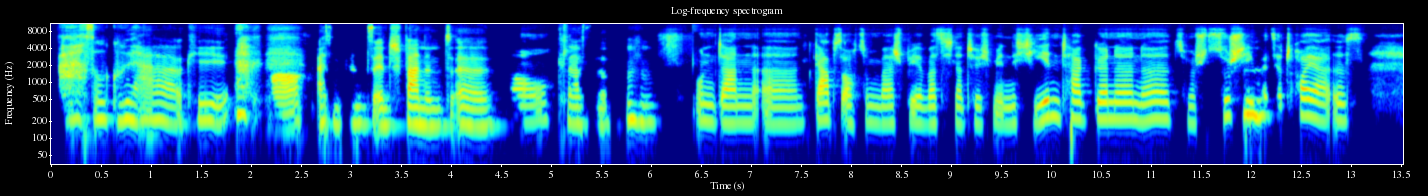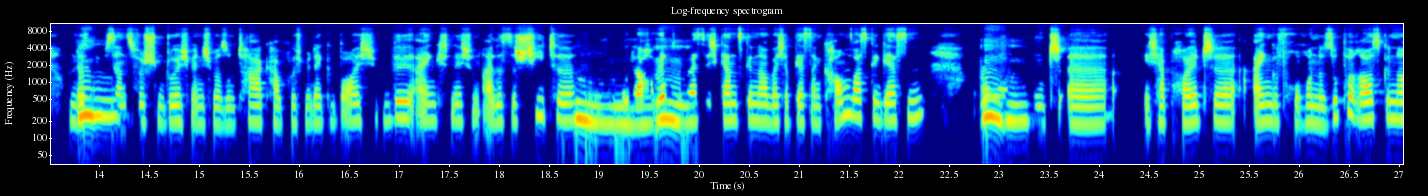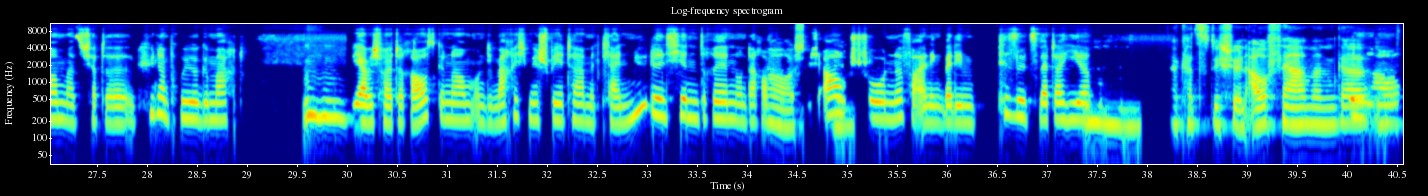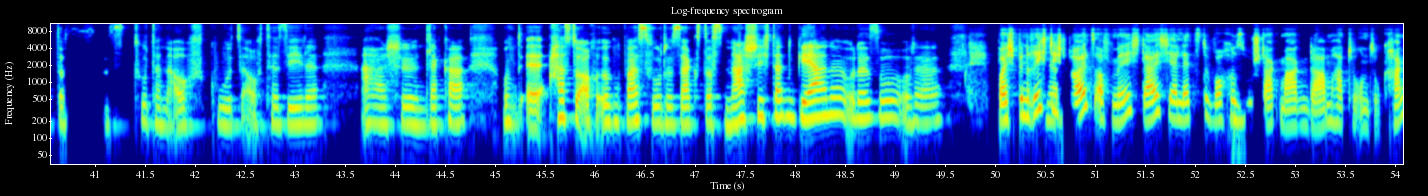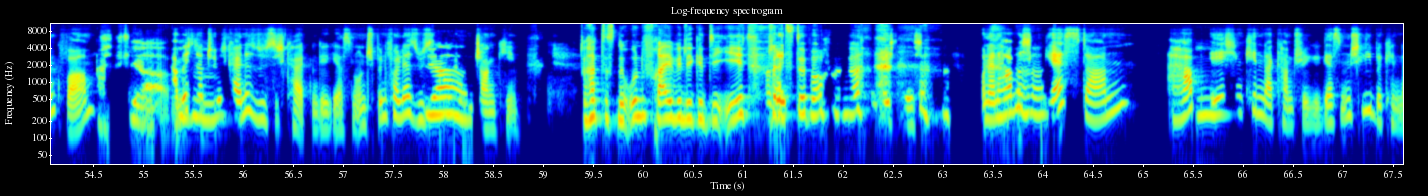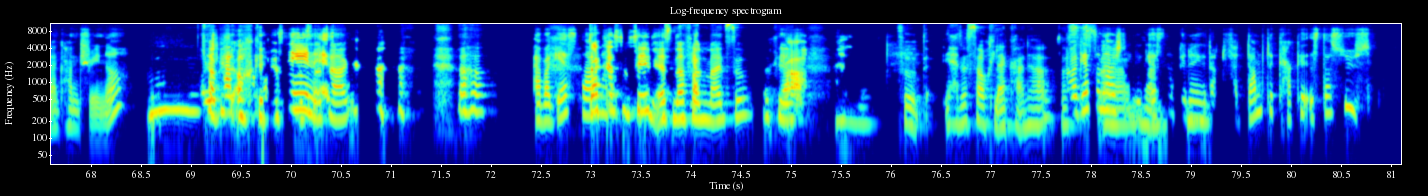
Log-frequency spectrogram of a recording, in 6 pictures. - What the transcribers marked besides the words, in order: other background noise; distorted speech; static; drawn out: "Mhm"; unintelligible speech; chuckle; laugh; laugh; put-on voice: "Ja"
- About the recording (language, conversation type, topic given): German, podcast, Wie bringst du Unterstützung für andere und deine eigene Selbstfürsorge in ein gutes Gleichgewicht?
